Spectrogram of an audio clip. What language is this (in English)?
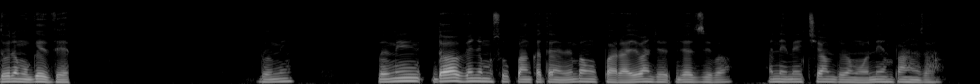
Nyankpa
